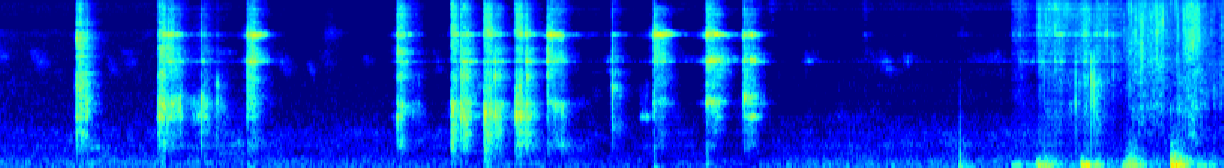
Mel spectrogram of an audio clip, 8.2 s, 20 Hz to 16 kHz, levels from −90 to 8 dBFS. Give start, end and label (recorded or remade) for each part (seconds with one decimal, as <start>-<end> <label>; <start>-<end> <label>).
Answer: 0.0-1.1 recorded; 1.1-1.8 remade; 1.8-2.6 recorded; 2.6-7.5 remade; 7.5-8.2 recorded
